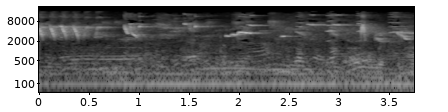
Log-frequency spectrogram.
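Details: A Horsfield's bush lark at an Indonesian songbird contest pours out a fast, high jumble of twittering chirps and sharp, varied whistled phrases with hardly a pause; faint voices murmur in the background.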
